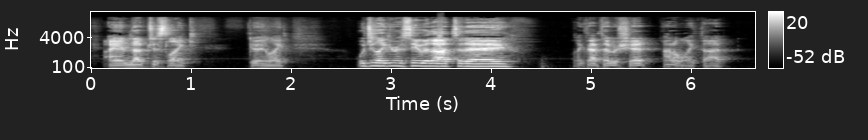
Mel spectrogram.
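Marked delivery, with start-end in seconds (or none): 2.7-4.2 unnatural voice, pitched way too high, raised. Describing talking to customers at the till, voice pitched way too high. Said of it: "my vocal tonality going way too high".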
